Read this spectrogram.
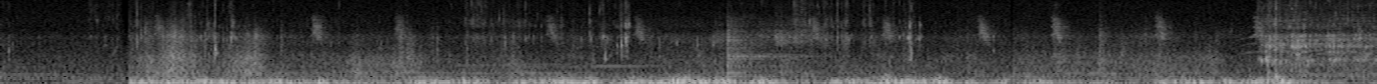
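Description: Hands swish and squeeze rice in water.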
